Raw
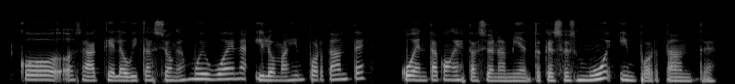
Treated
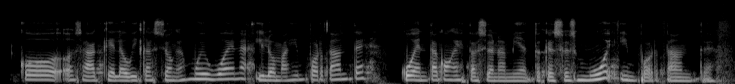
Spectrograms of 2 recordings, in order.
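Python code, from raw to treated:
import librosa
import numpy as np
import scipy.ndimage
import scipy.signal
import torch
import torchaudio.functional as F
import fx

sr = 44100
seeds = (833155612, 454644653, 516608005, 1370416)

y = fx.peak_eq(x, sr, hz=2900.0, db=-7.5, octaves=0.54)
y = fx.sustainer(y, sr, db_per_s=96.0)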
